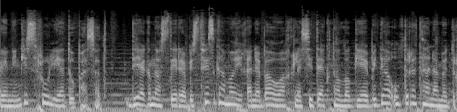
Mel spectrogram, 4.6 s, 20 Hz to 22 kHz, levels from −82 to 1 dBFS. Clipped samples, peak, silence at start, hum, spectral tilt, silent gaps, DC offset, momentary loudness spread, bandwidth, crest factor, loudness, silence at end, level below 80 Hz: under 0.1%; -4 dBFS; 0 s; none; -4 dB/octave; none; under 0.1%; 3 LU; 16.5 kHz; 14 dB; -19 LUFS; 0 s; -32 dBFS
